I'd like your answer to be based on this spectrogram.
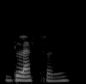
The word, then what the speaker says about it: Blessing: Blessing. – May you spell that for me? – B-L-E-S-S-I-N-G.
